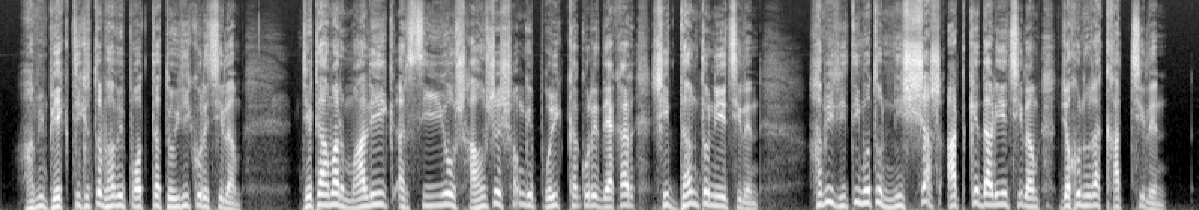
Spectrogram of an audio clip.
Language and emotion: Bengali, fearful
